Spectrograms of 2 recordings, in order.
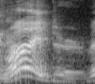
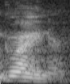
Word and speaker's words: Griner: Griner, man. Like a heated hoagie.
